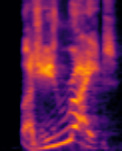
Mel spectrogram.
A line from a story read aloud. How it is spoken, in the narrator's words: yelled the king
